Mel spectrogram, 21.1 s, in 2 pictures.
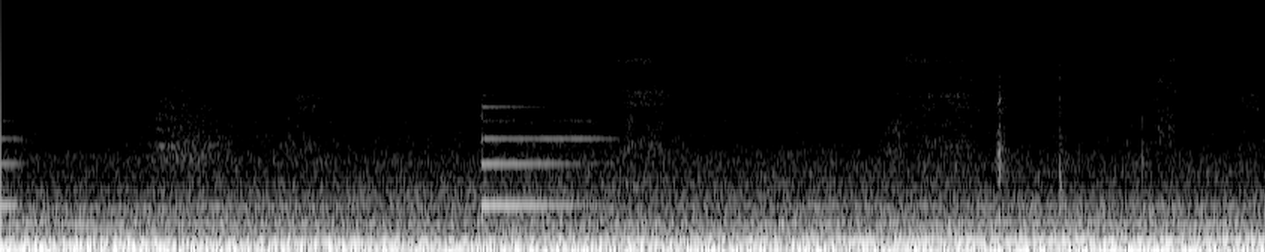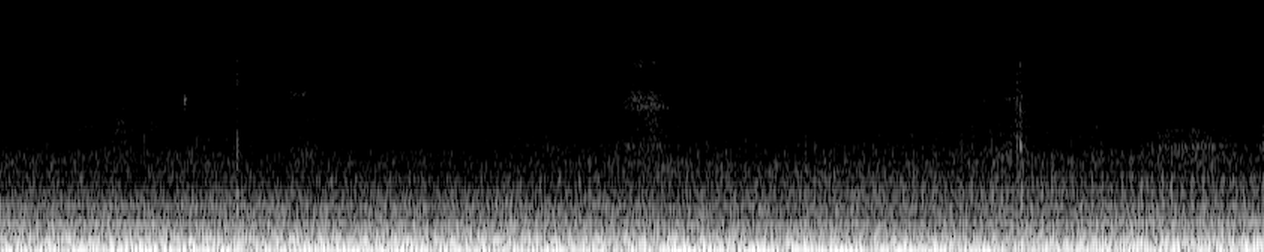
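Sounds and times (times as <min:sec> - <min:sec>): car engine idling: 0:00.0 - 0:21.0
short electronic chime: 0:04.0 - 0:05.0.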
